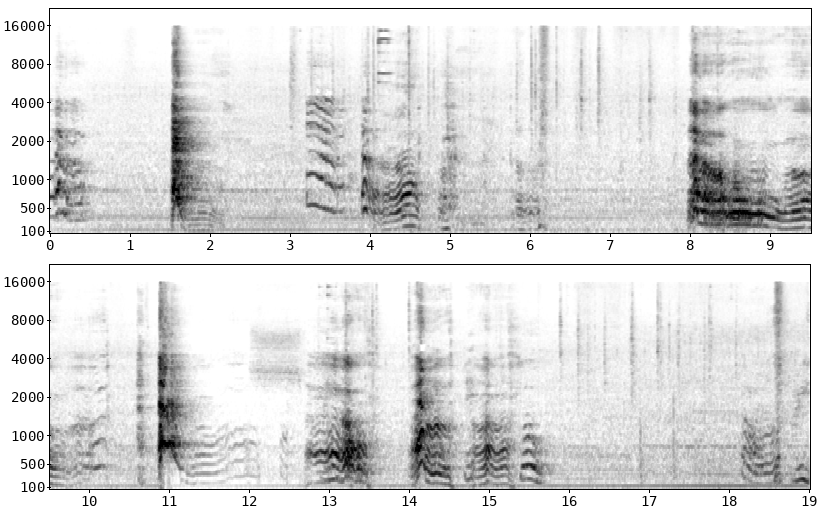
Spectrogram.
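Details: Miniature red poodle Teddy Bungoo, hungry and demanding dinner, lets out a long run of loud, uneven barks and wobbling whines in bursts, some yelps sliding in pitch, over a steady low indoor hum.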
